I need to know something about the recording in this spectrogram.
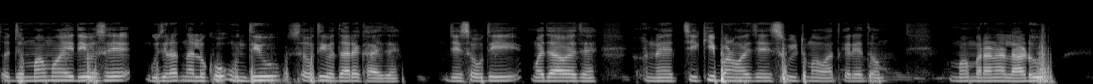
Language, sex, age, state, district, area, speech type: Gujarati, male, 18-30, Gujarat, Anand, urban, spontaneous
